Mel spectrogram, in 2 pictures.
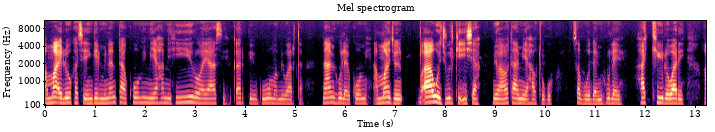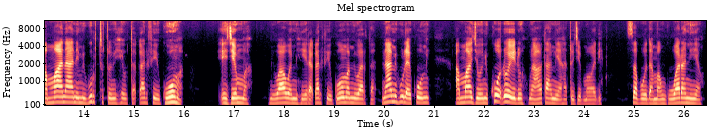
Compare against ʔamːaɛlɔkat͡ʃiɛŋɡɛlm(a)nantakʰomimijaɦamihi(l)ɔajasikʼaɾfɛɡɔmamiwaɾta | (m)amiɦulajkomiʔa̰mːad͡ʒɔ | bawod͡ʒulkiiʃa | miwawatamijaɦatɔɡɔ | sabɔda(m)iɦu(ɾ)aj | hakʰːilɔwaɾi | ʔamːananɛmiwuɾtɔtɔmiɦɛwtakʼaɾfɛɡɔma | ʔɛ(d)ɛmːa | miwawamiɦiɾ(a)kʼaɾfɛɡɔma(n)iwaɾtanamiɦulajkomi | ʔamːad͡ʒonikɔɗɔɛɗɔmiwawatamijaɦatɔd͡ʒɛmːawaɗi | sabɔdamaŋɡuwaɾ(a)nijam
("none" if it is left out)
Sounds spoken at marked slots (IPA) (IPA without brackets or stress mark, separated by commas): i, ɾ, n, m, l, d͡ʒ, a, m, a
